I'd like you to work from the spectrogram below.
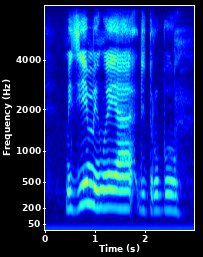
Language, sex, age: Northern Sotho, female, 25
